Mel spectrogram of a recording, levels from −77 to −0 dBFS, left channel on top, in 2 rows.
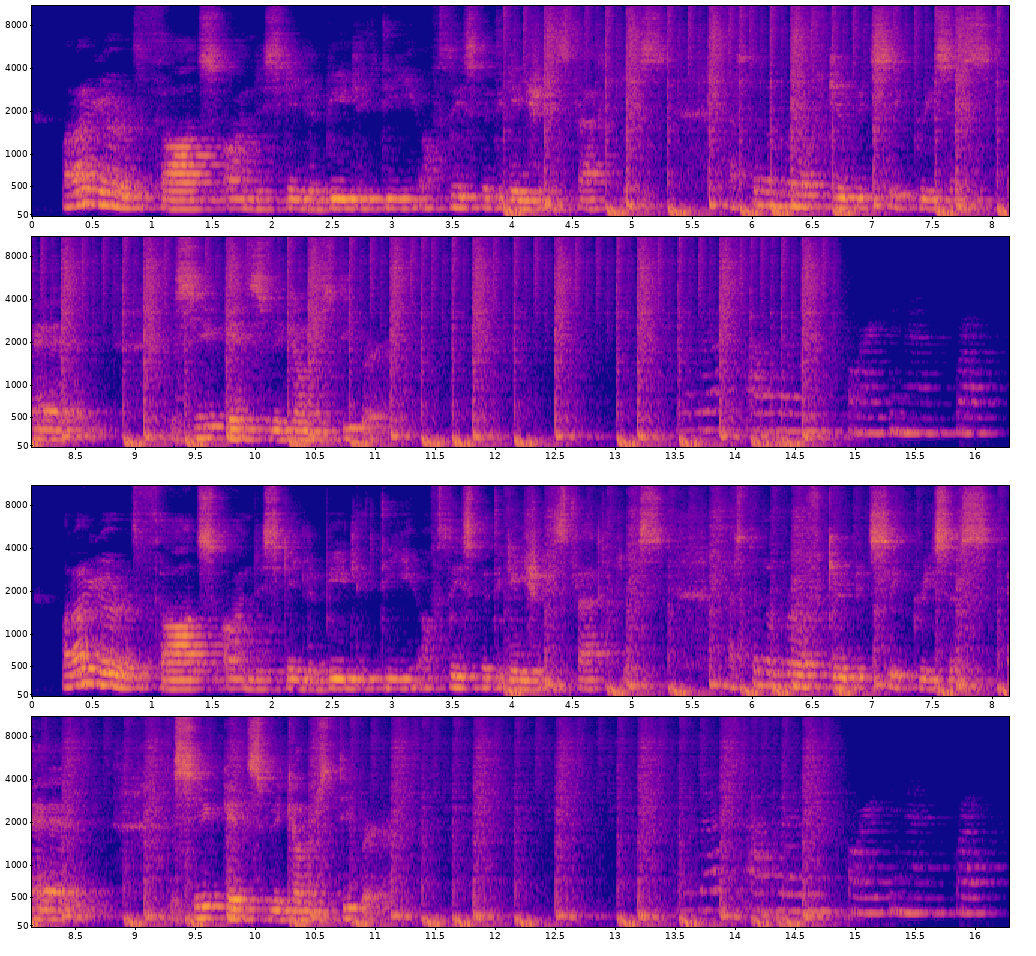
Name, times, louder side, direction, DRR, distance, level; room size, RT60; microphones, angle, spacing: voice 1, 0.2-11.2, right 1 dB, 65° right, -1 dB, 0.5 m, -26 dB
sound 1, 3.9-14.8, left 2 dB, 50° left, 0.3 m, -30 dB
voice 2, 13.5-16.0, equal, 10° right, -8 dB, 0.9 m, -39 dB
3.0 x 2.1 x 3.0 m, 0.97 s
head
